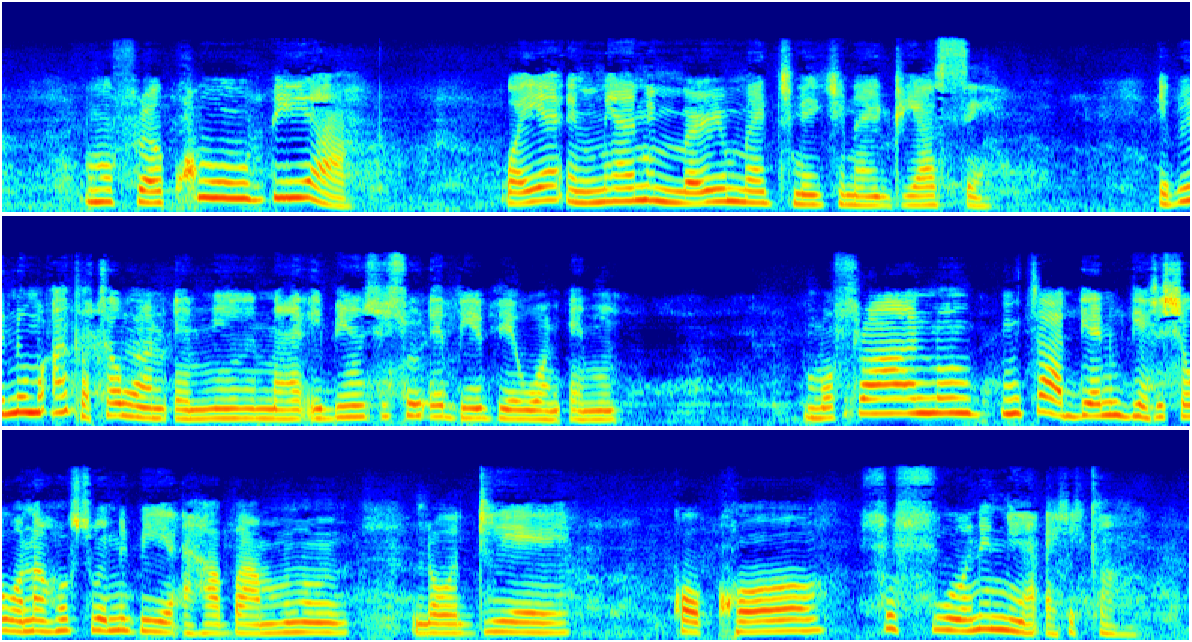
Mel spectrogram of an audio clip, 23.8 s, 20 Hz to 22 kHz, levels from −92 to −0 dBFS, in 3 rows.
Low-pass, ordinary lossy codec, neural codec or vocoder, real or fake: 10.8 kHz; MP3, 48 kbps; codec, 24 kHz, 1 kbps, SNAC; fake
